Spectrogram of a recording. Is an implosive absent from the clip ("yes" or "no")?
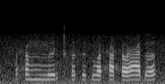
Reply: no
